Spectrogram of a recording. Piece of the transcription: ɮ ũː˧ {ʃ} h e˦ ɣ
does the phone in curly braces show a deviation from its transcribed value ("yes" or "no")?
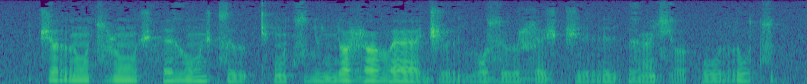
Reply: no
